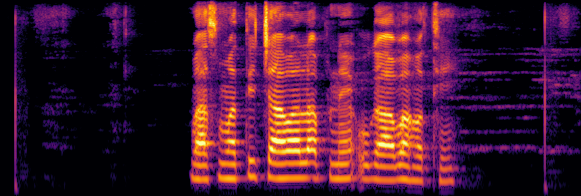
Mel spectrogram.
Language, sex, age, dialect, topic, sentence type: Magahi, male, 31-35, Central/Standard, agriculture, question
